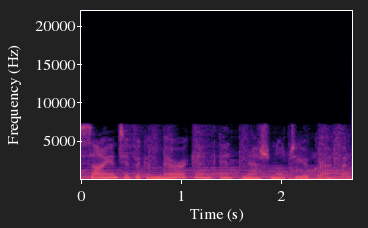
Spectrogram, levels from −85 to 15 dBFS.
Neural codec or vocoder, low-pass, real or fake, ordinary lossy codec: none; 7.2 kHz; real; MP3, 64 kbps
